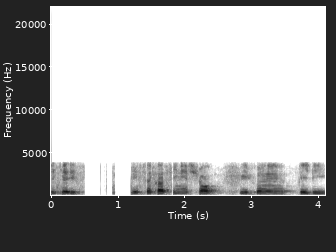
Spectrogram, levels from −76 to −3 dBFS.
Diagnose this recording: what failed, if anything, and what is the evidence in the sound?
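G.729 codec damage throughout the speech: nothing above 3.7 kHz, thin lows below 250 Hz, and a rough, synthetic texture. This fits an 8 kbit/s codec stage rebuilding each 10 ms frame from a vocal tract filter, pitch predictor and sparse pulses.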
